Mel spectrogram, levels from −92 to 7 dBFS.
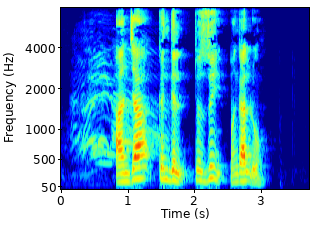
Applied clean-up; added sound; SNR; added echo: none; Cheering; 19 dB; none.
